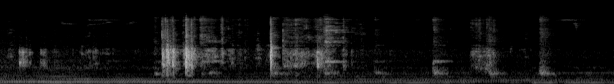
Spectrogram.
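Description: Hollow PVC door sections knocking and clattering against each other as they are handled: light, sharp knocks in small clusters, loudest about two seconds in.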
